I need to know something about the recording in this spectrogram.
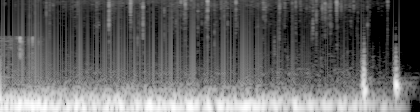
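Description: A deep, steady low rumble with a throbbing pulse and faint scattered crackles, with two sharper clicks near the end before it cuts off suddenly.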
